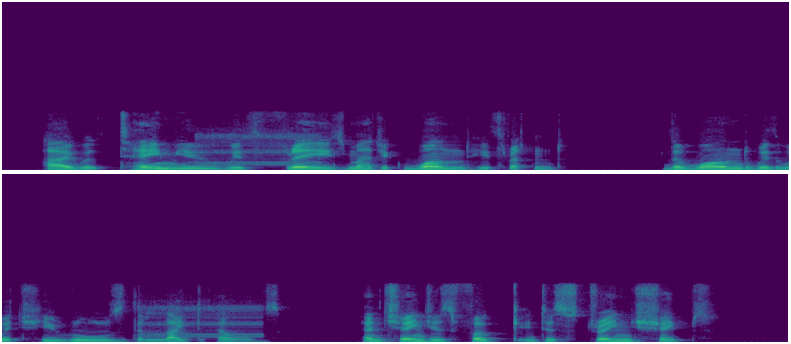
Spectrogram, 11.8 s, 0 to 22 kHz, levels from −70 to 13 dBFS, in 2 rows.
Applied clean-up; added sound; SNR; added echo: none; Alarm; 18 dB; none.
